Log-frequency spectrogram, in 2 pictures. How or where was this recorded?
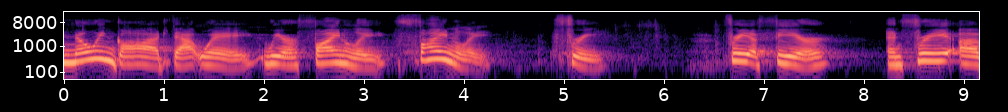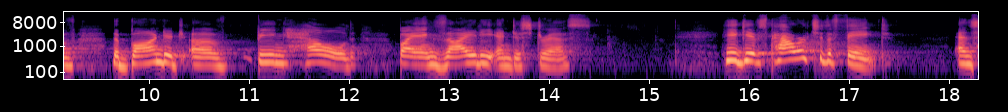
large echoing room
